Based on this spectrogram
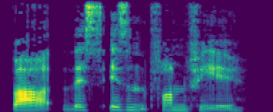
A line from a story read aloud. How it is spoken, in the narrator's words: he said with a weak laugh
